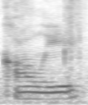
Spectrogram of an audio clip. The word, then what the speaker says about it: Kali: I pronounce it Kali. People pronounce it differently.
